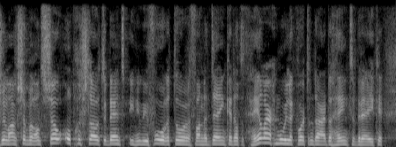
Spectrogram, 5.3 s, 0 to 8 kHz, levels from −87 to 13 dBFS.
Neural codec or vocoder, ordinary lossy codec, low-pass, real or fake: codec, 16 kHz, 4 kbps, FunCodec, trained on LibriTTS, 50 frames a second; none; none; fake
